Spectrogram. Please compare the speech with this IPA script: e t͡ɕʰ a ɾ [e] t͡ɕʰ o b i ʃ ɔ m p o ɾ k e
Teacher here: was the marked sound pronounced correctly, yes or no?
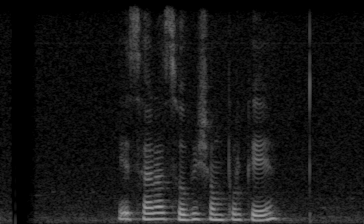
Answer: no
